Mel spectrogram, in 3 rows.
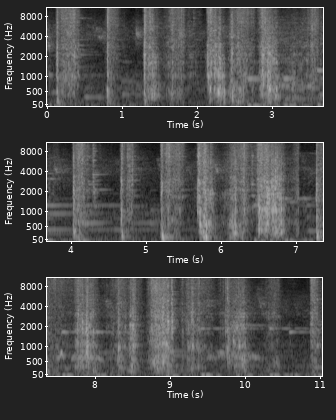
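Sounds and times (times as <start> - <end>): hoe chopping stony soil: 0.0 - 11.0.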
